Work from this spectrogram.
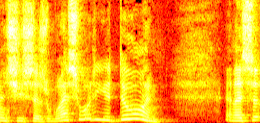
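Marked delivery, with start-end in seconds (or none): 0.5-1.6 a lightly higher, puzzled mom voice; mother's puzzled question. Retold or imitated. Son recalls his mother at the airport, puzzled. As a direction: ask it the way a startled mother would.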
